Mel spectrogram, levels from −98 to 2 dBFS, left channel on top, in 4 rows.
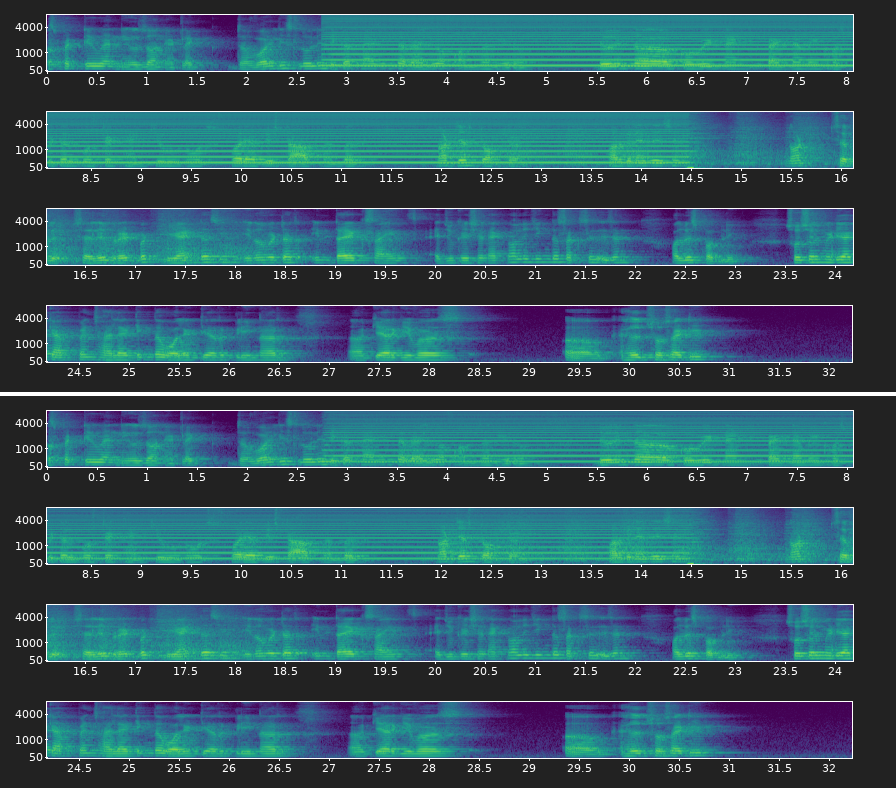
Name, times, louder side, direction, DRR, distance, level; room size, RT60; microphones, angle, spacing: voice 1, 0.0-1.5 1.9-11.2 11.9-12.8 13.7-14.5 15.4-21.9 22.4-23.0 23.5-26.9 27.2-28.3 29.4-30.8, equal, ahead, 4 dB, 0.3 m, -27 dB
sound 1, 2.7-14.5, left 4 dB, 85° left, 0.6 m, -25 dB
Train, 11.5-19.6, right 2 dB, 80° right, 1.6 m, -39 dB
4.7 x 3.1 x 3.4 m, 0.75 s
head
